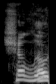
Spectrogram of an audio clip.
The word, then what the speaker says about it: Cholula: Are you saying Cholula? – Yeah, could you try that again? – Well, how do you say it? – Cholula. – Oh, Cholula. Oh, you're right. Cholula. Yeah, I skipped an L there. – You're saying it like Kalua.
